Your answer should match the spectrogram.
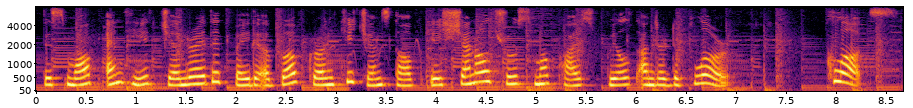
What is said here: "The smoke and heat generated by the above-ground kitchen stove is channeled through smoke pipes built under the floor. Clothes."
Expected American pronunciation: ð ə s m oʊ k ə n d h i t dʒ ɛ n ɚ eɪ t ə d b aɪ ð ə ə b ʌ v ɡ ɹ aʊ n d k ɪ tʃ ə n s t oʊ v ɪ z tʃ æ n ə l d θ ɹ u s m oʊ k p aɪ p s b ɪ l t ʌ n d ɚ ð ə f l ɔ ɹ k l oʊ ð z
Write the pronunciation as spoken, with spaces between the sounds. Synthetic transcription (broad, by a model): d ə s m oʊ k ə n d h i t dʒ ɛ n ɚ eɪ t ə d b aɪ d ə ə b ʌ v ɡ ɹ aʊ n k ɪ tʃ ə n s t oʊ p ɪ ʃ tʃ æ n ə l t ɹ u s m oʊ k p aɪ s b ɪ l t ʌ n d ɚ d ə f l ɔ ɹ k l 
